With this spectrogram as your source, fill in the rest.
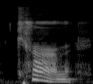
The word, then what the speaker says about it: can: isolément, évidemment, je dis can. Et si je veux l'accentuer, je le dirai en forme pleine avec son vrai A de can. Mais ici, dans la phrase, il est auxiliaire. Il sert simplement à faire fonctionner swim. C'est pour ça qu'il n'est pas accentué.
